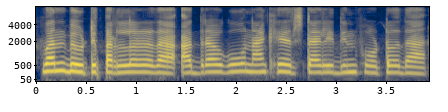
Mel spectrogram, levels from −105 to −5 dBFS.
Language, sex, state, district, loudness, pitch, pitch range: Kannada, female, Karnataka, Bidar, -17 LUFS, 255 Hz, 245-265 Hz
